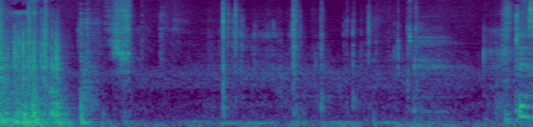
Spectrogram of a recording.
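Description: Tarot cards being handled: a brief rustle of cards near the start, then a few faint light taps and clicks as cards are drawn and laid down.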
